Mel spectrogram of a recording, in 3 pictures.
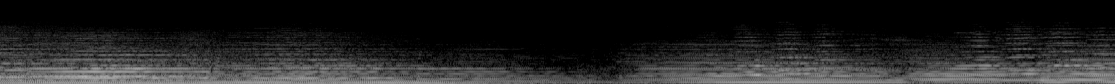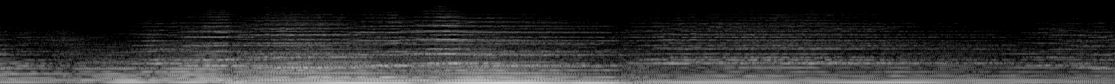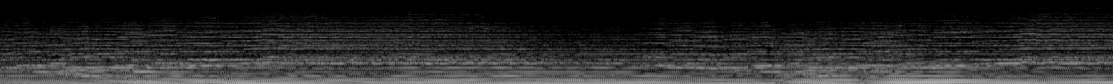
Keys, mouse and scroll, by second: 6.9 middle click, 14.1 t, 14.2 space, 18.7 t, 18.9 space.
